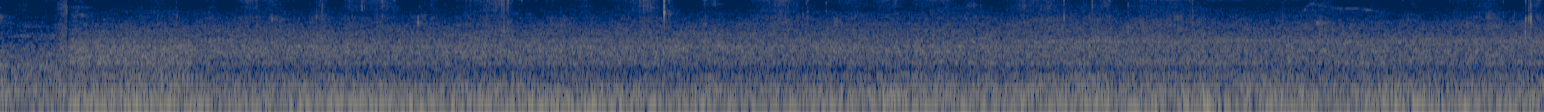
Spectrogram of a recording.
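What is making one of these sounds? A cat licks its paw.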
